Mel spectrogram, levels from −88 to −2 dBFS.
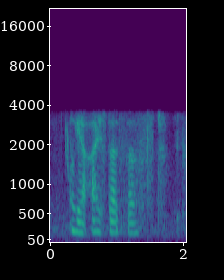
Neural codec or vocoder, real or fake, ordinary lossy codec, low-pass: none; real; none; 3.6 kHz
